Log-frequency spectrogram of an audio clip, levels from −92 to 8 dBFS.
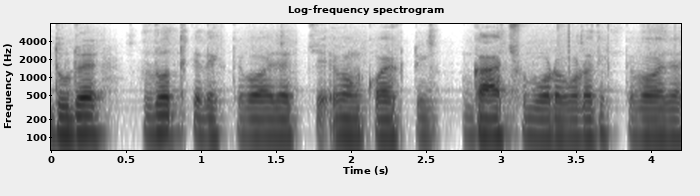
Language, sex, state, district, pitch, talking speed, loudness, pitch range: Bengali, male, West Bengal, Jhargram, 100 Hz, 230 wpm, -19 LUFS, 100-110 Hz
